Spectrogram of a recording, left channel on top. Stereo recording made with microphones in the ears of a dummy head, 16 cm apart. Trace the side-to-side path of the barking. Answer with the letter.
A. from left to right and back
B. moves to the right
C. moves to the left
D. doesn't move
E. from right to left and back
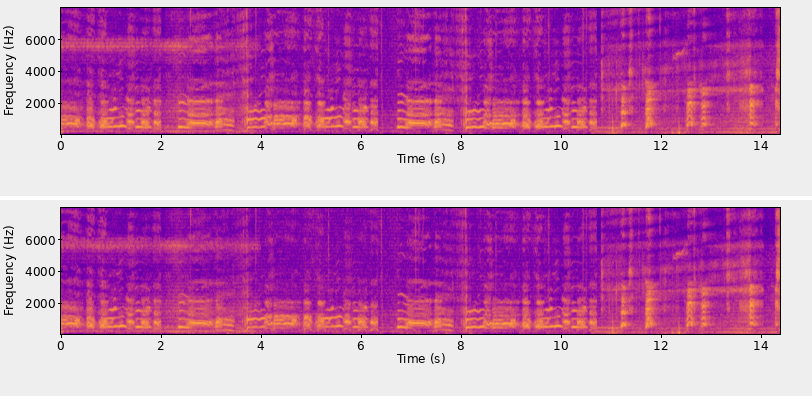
E.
